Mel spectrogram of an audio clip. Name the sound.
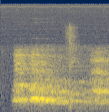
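dogs barking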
